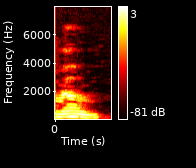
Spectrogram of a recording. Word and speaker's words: mu: word month refers to Moon I'm almost done here if many of you know music can be broken down into two words mu pronounced moo is the 12th letter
